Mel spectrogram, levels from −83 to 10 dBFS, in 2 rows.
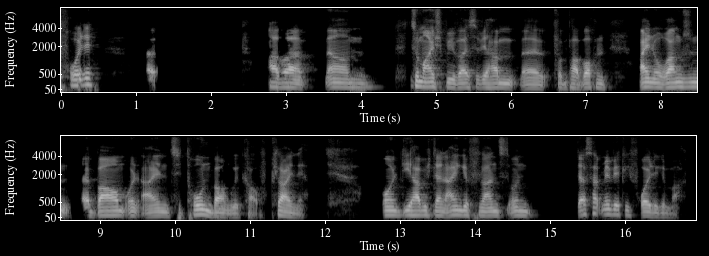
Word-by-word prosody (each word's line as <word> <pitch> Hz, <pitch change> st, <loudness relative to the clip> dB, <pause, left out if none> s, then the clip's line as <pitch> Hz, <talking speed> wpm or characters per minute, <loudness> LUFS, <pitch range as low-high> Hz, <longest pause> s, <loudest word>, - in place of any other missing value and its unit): Freude, 165 Hz, +2 st, +2 dB, 0.8 s
äh -, -, +1 dB, 1.5 s
aber, 115 Hz, -3 st, +3 dB, 0.2 s
ähm, 110 Hz, -2 st, -2 dB, 0.5 s
zum 140 Hz, -2 st, +2 dB
Beispiel, 120 Hz, -3 st, +1 dB
weißt 110 Hz, +1 st, 0 dB
du, 105 Hz, -, -8 dB
wir 110 Hz, 0 st, 0 dB
haben, 105 Hz, -1 st, -1 dB
äh, 95 Hz, -2 st, -1 dB
vor -, -, -7 dB
'n -, -, -11 dB
paar -, -, +1 dB
Wochen 105 Hz, -2 st, 0 dB, 0.4 s
einen 120 Hz, 0 st, +7 dB
Orangen 115 Hz, +2 st, +2 dB
äh, 110 Hz, -, +2 dB
baum 110 Hz, +1 st, +4 dB
und 110 Hz, -1 st, -3 dB
einen 100 Hz, 0 st, -1 dB
Zitronenbaum 100 Hz, -8 st, +1 dB
gekauft, 80 Hz, 0 st, -10 dB
kleine. 85 Hz, -7 st, +1 dB, 1.0 s
Und 115 Hz, -2 st, 0 dB
die 120 Hz, +1 st, +2 dB
habe 115 Hz, +1 st, +4 dB
ich 110 Hz, -, -6 dB
dann 110 Hz, -2 st, 0 dB
eingepflanzt 105 Hz, -2 st, -1 dB
und 110 Hz, 0 st, -5 dB, 0.5 s
das -, -, 0 dB
hat -, -, -2 dB
mir 140 Hz, 0 st, -1 dB
wirklich 125 Hz, -3 st, -4 dB
Freude 100 Hz, -5 st, 0 dB
gemacht. 80 Hz, -4 st, -14 dB
110 Hz, 130 wpm, -26 LUFS, 105-115 Hz, 1.5 s, einen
